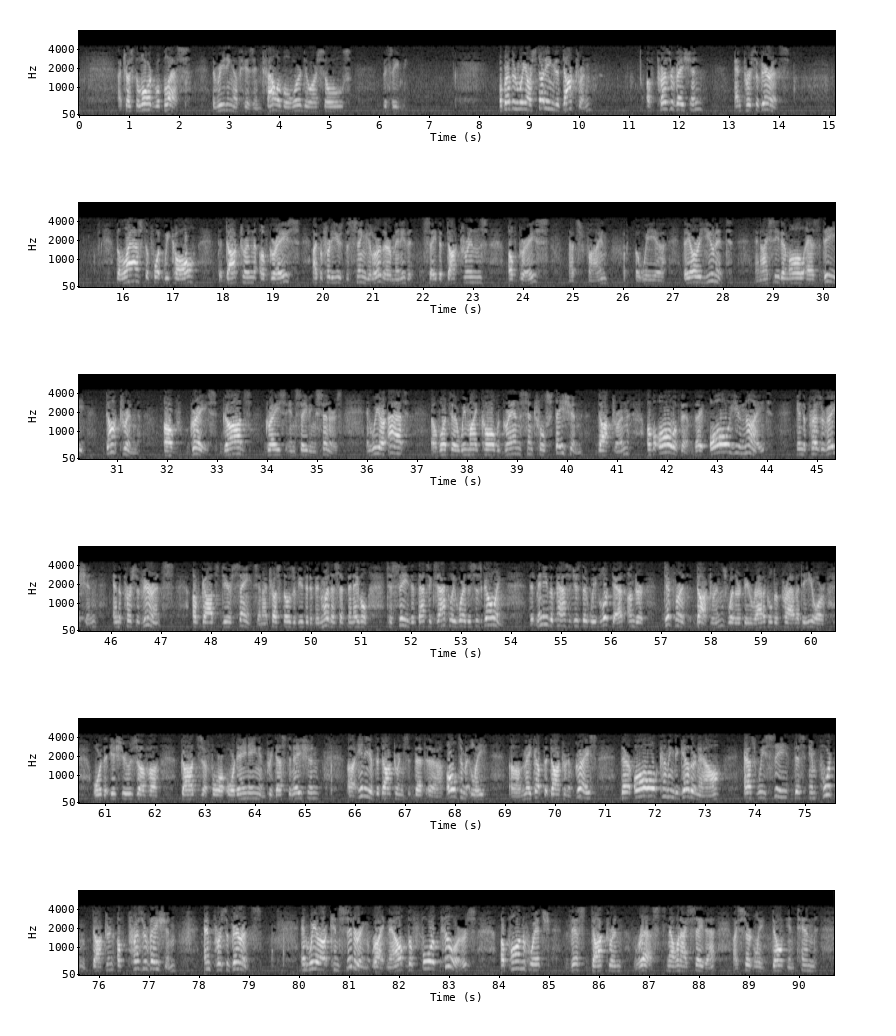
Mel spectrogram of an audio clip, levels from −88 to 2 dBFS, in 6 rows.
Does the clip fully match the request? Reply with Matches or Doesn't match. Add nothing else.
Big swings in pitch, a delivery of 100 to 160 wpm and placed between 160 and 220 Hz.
Matches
